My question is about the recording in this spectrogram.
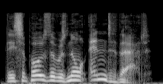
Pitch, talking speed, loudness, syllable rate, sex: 165 Hz, 295 wpm, -15 LUFS, 7.7 syllables/s, male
